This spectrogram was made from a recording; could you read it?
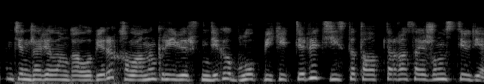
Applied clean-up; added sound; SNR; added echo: neural mask model DeepFilterNet 3.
